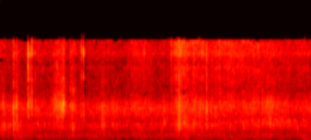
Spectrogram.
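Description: Small wood fire crackling under grilling fish: faint, irregular pops and clicks over a low hiss.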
